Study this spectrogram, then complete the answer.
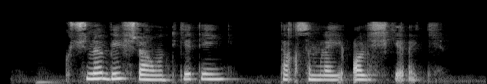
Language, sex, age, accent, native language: Uzbek, female, 18-24, Toshkent viloyati, Uzbek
